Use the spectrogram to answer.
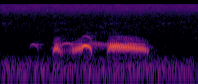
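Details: Wild spotted dove valued as a lure bird, giving a low cooing call: a short soft note, then a rising-falling coo and a longer sustained coo, with faint low background rumble.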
